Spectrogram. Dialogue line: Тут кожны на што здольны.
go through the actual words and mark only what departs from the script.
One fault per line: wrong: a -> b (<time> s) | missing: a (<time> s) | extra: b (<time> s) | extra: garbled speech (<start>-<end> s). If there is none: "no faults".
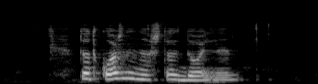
no faults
